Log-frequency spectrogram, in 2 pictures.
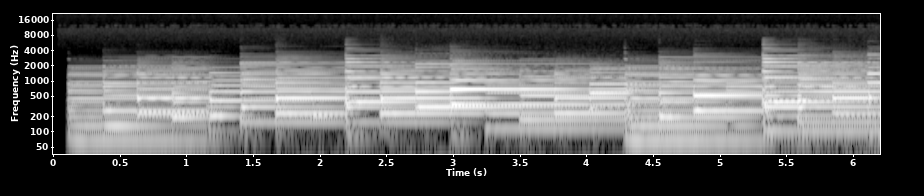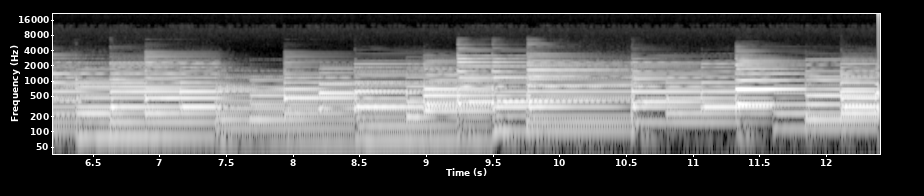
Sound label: piano solo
